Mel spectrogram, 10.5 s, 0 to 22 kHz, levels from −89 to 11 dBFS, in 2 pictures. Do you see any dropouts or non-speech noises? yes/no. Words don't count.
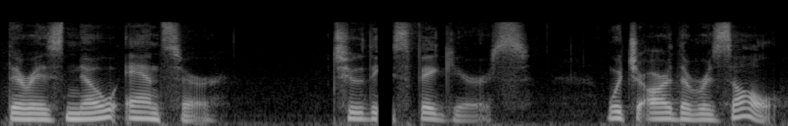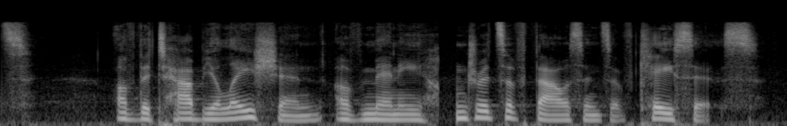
yes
